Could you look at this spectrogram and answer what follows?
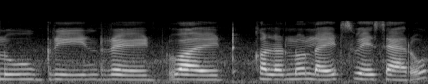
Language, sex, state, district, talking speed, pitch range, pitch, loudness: Telugu, female, Andhra Pradesh, Sri Satya Sai, 110 wpm, 220-240 Hz, 230 Hz, -18 LUFS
